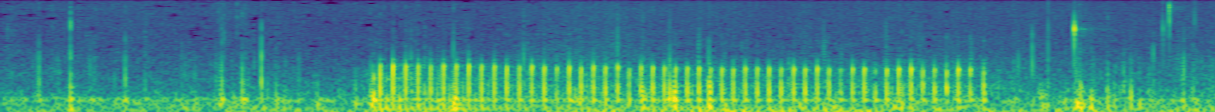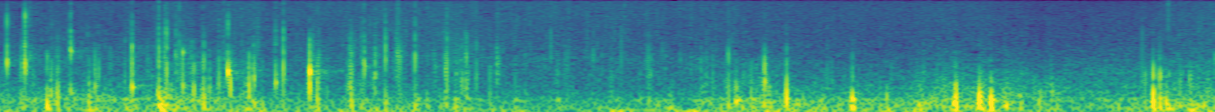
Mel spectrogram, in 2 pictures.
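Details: Cat purring: a loud, buzzing, rhythmic rumble for about two seconds, then quieter rustles, taps and faint lingering purr.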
